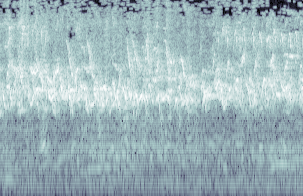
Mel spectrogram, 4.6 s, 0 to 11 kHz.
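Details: Greater green leafbirds competing in song at a national event in Pontianak, Indonesia, April 2016: unbroken shrill chattering and buzzy trills from many birds at once.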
